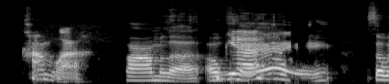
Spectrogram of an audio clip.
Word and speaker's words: Kamala: Because there's the African version of the name, which I think is Kamala, and then there's the Indian version of the name, which is Kamala.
